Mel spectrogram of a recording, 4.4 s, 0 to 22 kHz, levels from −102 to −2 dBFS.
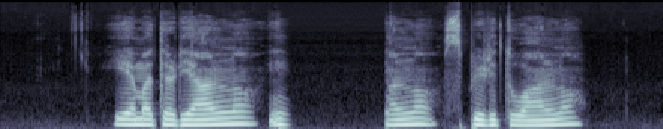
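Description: From 1.85 to 2.60 s the speech smears into a fading buzz for about 0.73 s, and about 0.6 s never returns, likely a long network dropout. From 2.68 to 3.77 s the speech runs about 10% faster at unchanged pitch and sounds hurried. This is a jitter buffer speed-up, trimming roughly a tenth of a second of short pitch-period pieces to cut the built-up delay.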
